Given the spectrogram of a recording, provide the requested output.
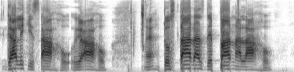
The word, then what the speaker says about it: ajo: As you say, garlic is ajo. Tostadas de pan al ajo. Remember, J is pronounced like a H, so that's why you'll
